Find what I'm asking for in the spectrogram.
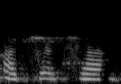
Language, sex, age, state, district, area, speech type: Urdu, female, 18-30, Uttar Pradesh, Gautam Buddha Nagar, urban, conversation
